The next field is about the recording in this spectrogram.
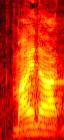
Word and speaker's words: Minot: Minot, North Carolina.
